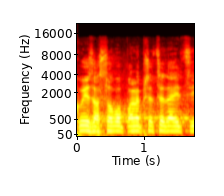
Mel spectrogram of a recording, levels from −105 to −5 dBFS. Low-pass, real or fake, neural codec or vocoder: 14.4 kHz; real; none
